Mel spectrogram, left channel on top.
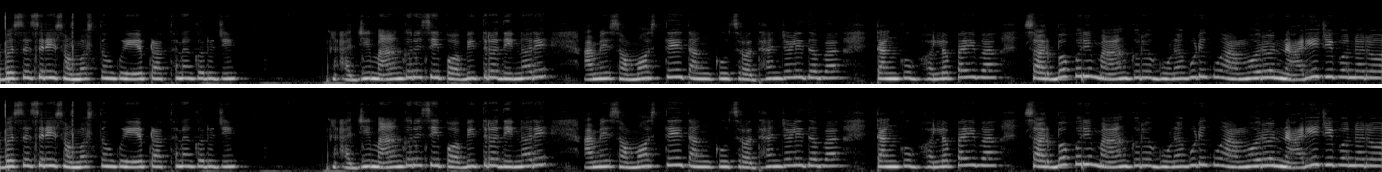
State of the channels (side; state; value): both; identical; correlation 1.00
